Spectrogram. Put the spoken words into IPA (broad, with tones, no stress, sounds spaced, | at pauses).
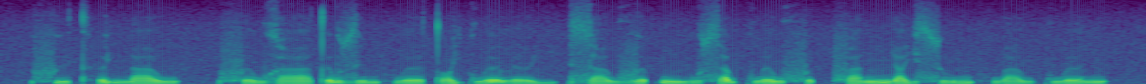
f ɨ̰˧˥ t̪ʰ ə̰˧˨ j n a˧ w | f ə˨˩ w ɣ aː˨˩ t̪ ə̰˧˨ w z ɨ˨˩ m h w əː˧ t̪ ɔ˨˦ j k w ə̰ː˧˨ l ə˨˩ j | z a˨˩ w v ə˦˥ p̚ ŋ ɨ˨˩ w s a̰˧˨ w k w ə˧ w f ə˨˩ p̚ f a˨˦ n ɲ a˧ j s u˨˦ m h w a˨˩ w k w ə˧ n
